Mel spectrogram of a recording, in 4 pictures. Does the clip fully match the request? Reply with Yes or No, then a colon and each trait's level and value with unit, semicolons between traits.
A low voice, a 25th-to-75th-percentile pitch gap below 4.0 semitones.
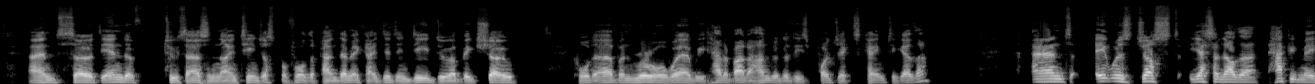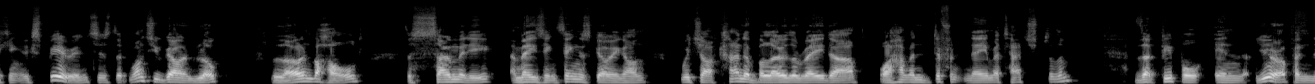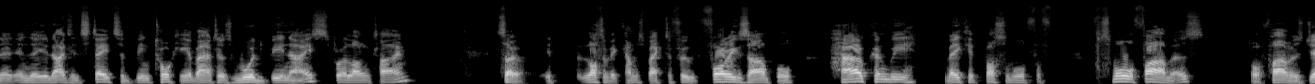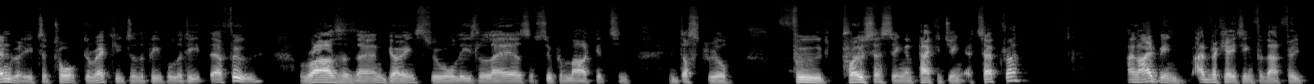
Yes: very low, 95 Hz; average, 3.3 semitones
